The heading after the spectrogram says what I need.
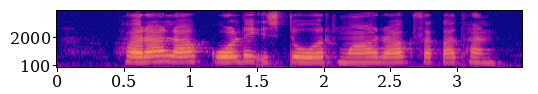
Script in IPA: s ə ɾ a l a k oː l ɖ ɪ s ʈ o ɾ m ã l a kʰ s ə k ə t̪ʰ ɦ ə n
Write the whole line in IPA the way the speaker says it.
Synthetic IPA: h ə ɾ a l a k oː l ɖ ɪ s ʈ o ɾ m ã ɾ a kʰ s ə k a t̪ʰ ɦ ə n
